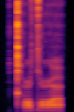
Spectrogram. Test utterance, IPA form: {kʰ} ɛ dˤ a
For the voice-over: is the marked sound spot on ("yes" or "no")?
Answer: yes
